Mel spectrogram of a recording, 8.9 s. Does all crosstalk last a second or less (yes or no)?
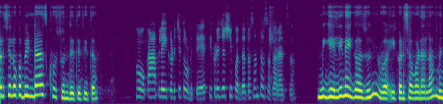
yes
